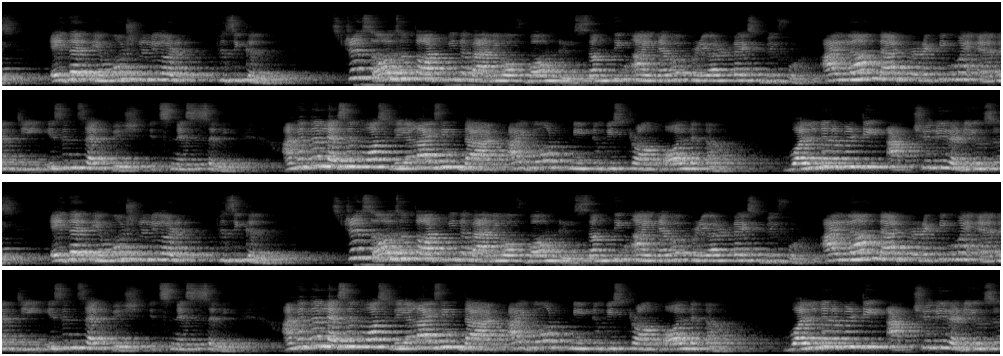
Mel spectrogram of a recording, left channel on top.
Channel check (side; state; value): both; identical; correlation 1.00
